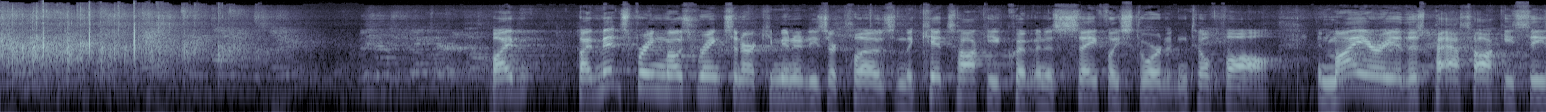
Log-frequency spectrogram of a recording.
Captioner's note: applause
